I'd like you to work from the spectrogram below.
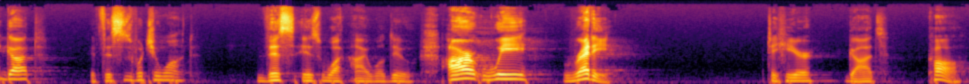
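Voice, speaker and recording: A man from West Michigan preaching a sermon in a church, earnest, pushing phrases up and then letting them fall quiet. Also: on the high side. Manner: earnest, rising and falling emphasis, quiet closing phrases. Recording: long hall reverb.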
